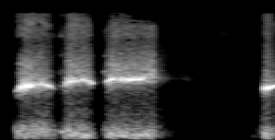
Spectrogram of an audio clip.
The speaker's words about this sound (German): du musst ein bisschen am Mikrofon vorbeipfeifen. Ich pfeife ihn auch rein. ja, lieber ein bisschen vorbeipfeifen.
